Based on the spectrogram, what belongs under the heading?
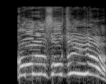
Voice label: TERRIORIST SHOUTING; COD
